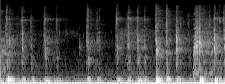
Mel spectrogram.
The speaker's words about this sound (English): That was me typing in Amy Coney Barrett.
